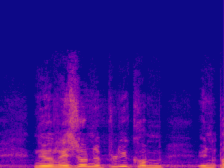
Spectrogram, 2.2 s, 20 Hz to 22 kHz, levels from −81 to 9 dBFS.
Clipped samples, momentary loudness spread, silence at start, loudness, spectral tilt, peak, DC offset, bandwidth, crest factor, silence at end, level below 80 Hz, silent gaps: under 0.1%; 15 LU; 0.35 s; -17 LUFS; -6.5 dB/octave; -2 dBFS; under 0.1%; 13.5 kHz; 16 dB; 0 s; -64 dBFS; none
